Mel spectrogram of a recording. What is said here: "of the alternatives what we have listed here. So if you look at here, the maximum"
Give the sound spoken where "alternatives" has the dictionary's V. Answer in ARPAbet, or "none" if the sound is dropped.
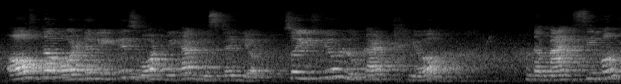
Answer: none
